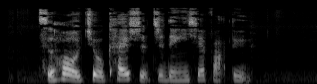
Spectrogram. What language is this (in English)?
Chinese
